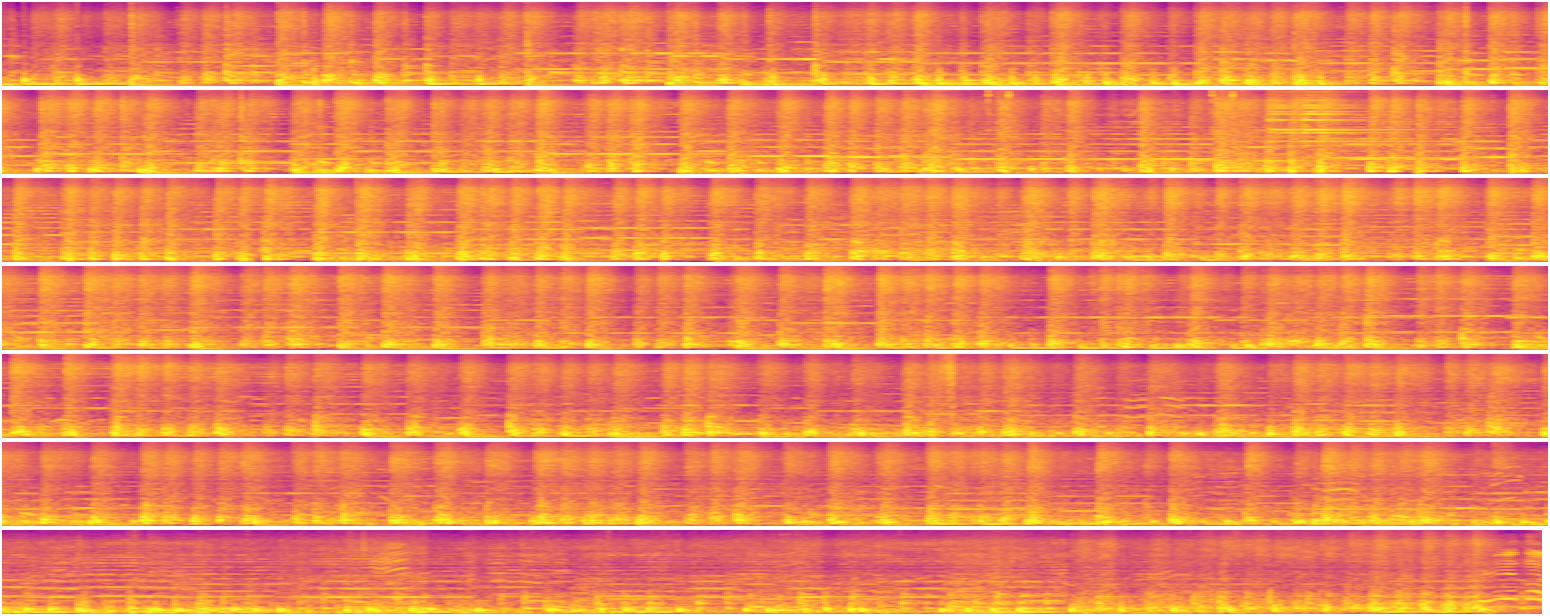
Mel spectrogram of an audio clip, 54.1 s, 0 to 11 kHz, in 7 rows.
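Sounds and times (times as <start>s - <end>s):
marching drums beating: 0.0s - 54.0s
melody line: 14.0s - 15.4s.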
